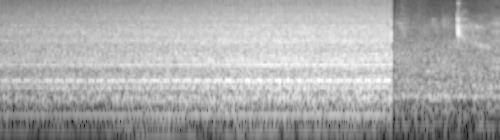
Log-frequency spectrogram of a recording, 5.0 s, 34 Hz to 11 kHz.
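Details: Diode laser hair removal machine MSLDL04 running in low-frequency, high-energy treatment mode: steady fan-like mechanical hum with a faint tone, cutting off abruptly near the end.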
